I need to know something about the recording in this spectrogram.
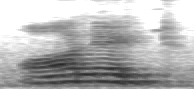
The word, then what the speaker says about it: honest: say for example home honest honest honesty. Next one. Honorable. Honorable. You see these three words home, honored, honorable. While pronouncing words beginning with H letter. While pronouncing these words, H is silent while pronouncing pronouncing.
